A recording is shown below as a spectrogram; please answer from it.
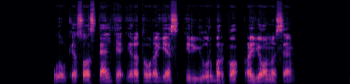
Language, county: Lithuanian, Vilnius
